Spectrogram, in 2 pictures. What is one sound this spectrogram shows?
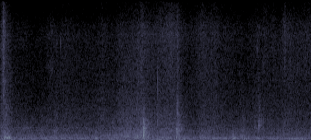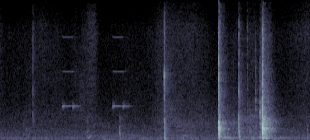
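Clothing rustles and bumps close by.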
